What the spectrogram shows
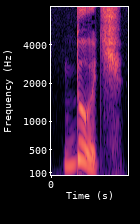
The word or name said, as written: dots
